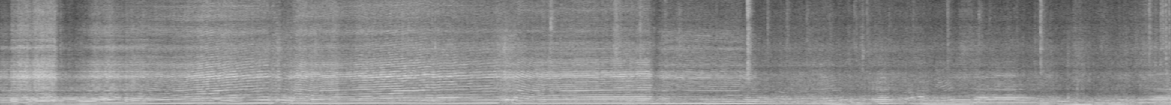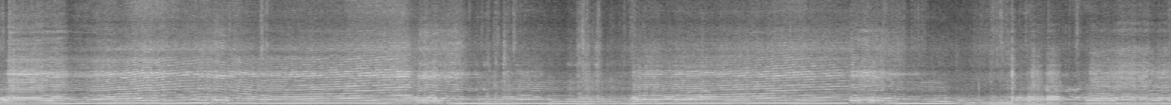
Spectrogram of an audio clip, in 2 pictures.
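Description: Rally car engine heard from inside the cabin, driven hard on a stage: the revs climb and drop again and again as the driver accelerates, shifts and brakes.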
